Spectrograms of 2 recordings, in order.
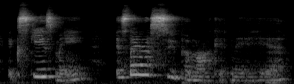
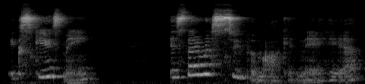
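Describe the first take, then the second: First: It is said at a natural, confident pace. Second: It is said slowly and carefully. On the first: "in a really natural, confident way" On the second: "I'll start a little bit slower"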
